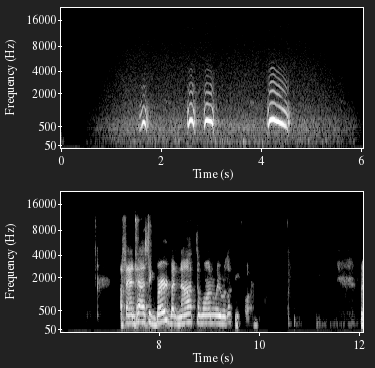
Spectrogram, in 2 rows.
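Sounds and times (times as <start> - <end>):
faint field recording hiss: 0.5 - 6.0
owl hooting: 1.3 - 5.6.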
